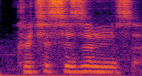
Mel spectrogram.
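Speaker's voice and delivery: normal talking voice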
